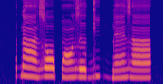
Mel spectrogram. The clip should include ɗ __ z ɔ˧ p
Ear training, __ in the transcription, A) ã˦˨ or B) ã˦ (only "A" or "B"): A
